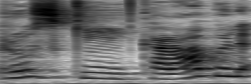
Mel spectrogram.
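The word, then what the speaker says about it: русский корабль: story of it so ruski karabelle i pronounce it a little bit in a russian manner because it said the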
